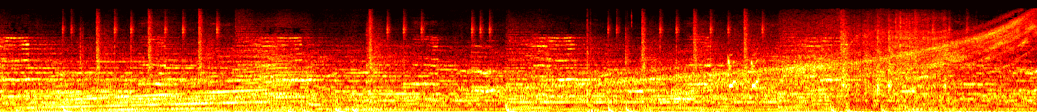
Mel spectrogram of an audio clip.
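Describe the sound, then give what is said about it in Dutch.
Loud car engines rev and rise in pitch as vehicles accelerate past on the Circuitpark Zandvoort racing circuit during the EV Experience, with squealing tires and a constant roar of traffic, ending in a sharply climbing whine. “En deze editie wordt opgenomen, zoals ik al zei, op de EV Experience op Circuitpark Zandvoort.”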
